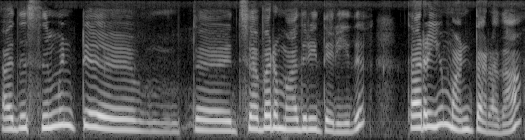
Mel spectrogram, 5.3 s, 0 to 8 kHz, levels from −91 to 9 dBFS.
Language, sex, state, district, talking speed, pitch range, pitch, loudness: Tamil, female, Tamil Nadu, Kanyakumari, 100 wpm, 210-270 Hz, 235 Hz, -14 LUFS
